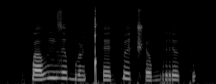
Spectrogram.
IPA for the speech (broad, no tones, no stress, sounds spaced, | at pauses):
k͡p ɐ v n z ɨ b u ɳ ǃʰ e k͡p ʉ t͡ʃʼ ɵ b r ʉ k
